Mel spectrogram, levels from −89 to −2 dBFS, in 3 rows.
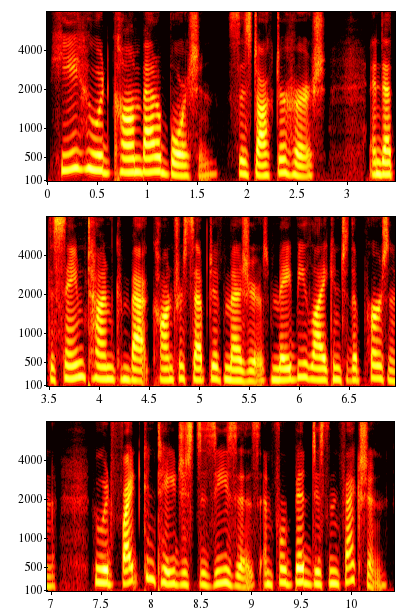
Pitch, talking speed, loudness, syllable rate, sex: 210 Hz, 175 wpm, -19 LUFS, 5.4 syllables/s, female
